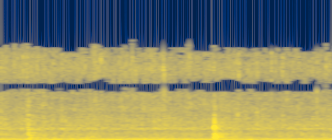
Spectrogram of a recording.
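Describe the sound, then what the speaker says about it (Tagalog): Bitter gourd and tomatoes stirred in a hot pan, a steady close sizzle with faint scraping of the spoon, one brief sharper clink near the end, no voices. "Wala tayong gagawin dito kundi maghalo lang ang maghalo."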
